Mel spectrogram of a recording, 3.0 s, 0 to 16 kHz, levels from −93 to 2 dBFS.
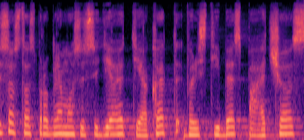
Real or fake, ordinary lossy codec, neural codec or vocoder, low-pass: fake; Opus, 64 kbps; vocoder, 48 kHz, 128 mel bands, Vocos; 14.4 kHz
